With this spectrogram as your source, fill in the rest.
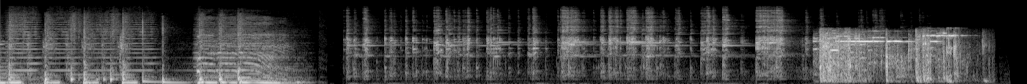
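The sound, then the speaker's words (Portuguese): Glass jars smash in a loud, clattering burst, followed by scattered tinkling shards and a final bright shattering crash near the end; no one speaks. “Foi você quem quebrou esses jarros de vidro?”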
